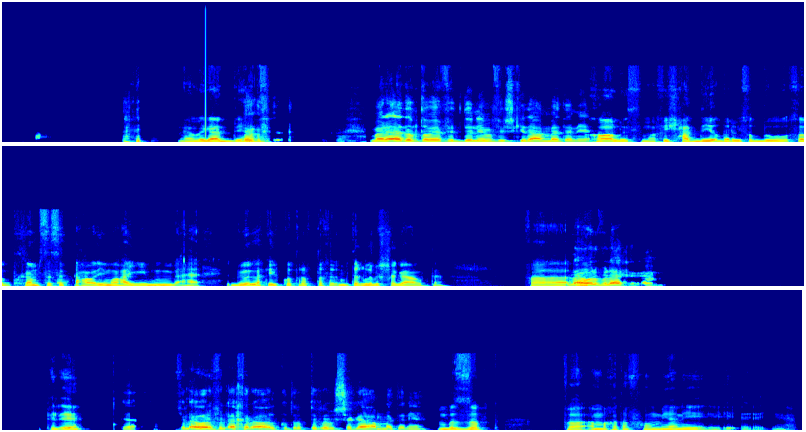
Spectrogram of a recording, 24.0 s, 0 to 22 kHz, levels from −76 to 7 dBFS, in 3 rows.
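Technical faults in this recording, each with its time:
0:02.03: click −3 dBFS

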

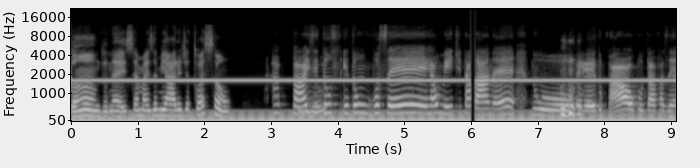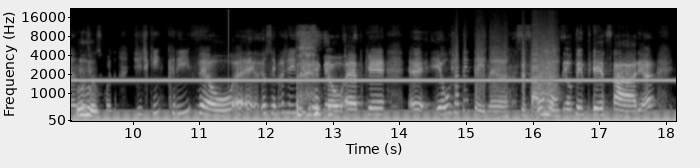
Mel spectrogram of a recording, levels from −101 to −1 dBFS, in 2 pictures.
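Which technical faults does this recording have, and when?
mains hum 60 Hz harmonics 6 −35 dBFS
whistle 1,600 Hz −34 dBFS
0:05.99–0:06.05: drop-out 63 ms
0:11.43: click −14 dBFS
0:14.76–0:16.42: clipping −26 dBFS

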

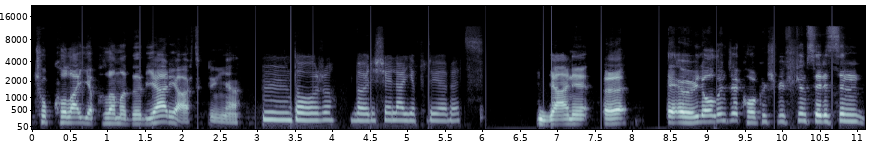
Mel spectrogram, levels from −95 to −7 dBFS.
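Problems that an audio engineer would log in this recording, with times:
scratch tick 78 rpm −24 dBFS
0:01.61: drop-out 2.2 ms
0:03.45: click −16 dBFS
0:06.93: click −11 dBFS

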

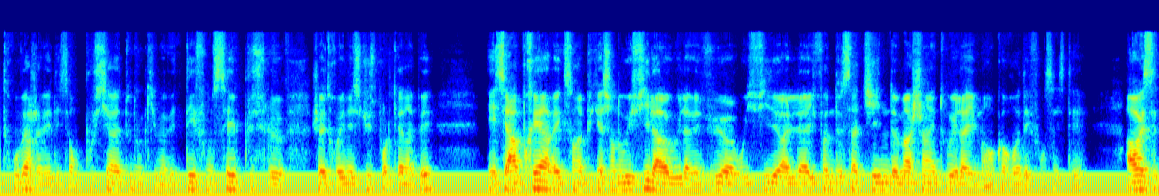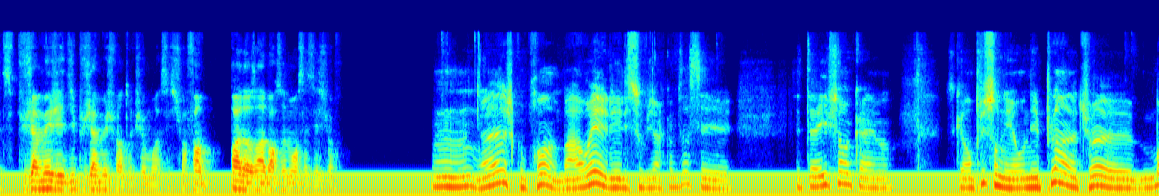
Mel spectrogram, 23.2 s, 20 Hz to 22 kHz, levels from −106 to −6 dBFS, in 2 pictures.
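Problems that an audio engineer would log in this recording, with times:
mains hum 50 Hz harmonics 7 −38 dBFS

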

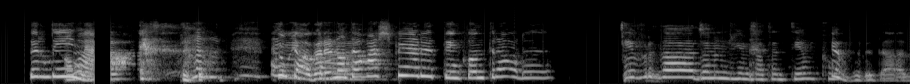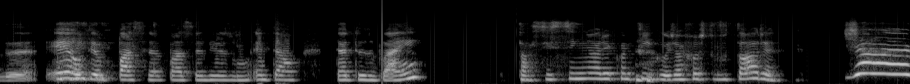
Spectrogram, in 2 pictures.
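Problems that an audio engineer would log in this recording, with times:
surface crackle 16 per second −30 dBFS
0:00.94–0:01.11: drop-out 168 ms
0:11.24–0:12.00: clipping −23 dBFS
0:12.92: click −7 dBFS
0:15.73: click −12 dBFS

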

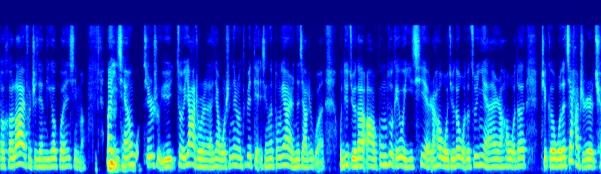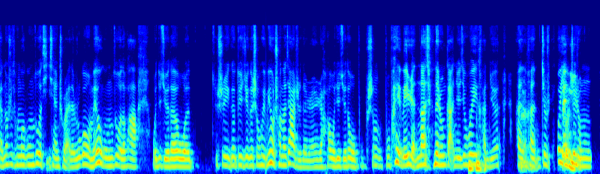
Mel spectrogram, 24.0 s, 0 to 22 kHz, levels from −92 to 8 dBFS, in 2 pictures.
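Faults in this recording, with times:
0:17.32–0:17.33: drop-out 14 ms

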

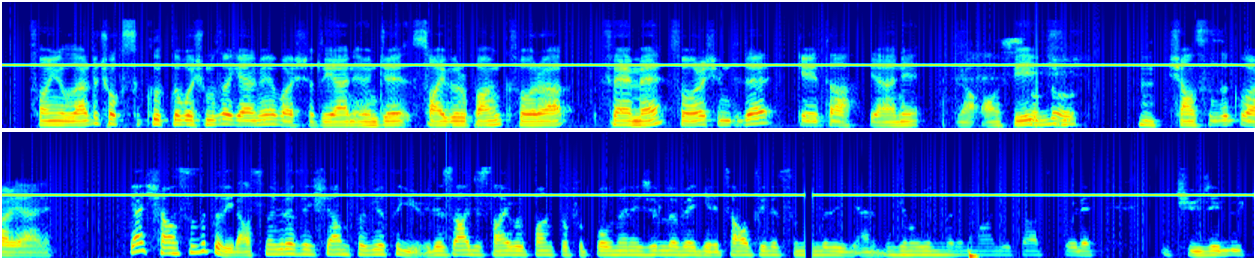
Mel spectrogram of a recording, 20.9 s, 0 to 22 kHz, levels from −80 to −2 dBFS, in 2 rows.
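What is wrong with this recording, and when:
surface crackle 97 per second −31 dBFS
whistle 2,800 Hz −32 dBFS
0:02.64–0:02.65: drop-out
0:08.63: click −13 dBFS
0:14.15: click −14 dBFS
0:17.14–0:17.20: drop-out 64 ms

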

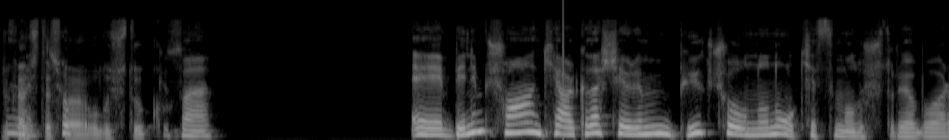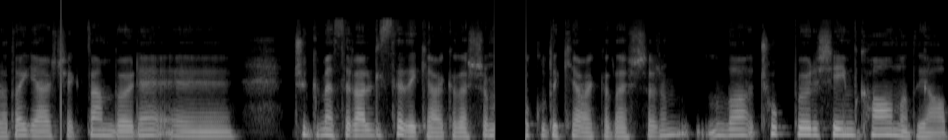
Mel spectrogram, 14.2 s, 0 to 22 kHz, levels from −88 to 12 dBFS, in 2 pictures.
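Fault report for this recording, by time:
0:04.22: click −13 dBFS
0:07.57: click −17 dBFS
0:10.82–0:11.06: drop-out 239 ms

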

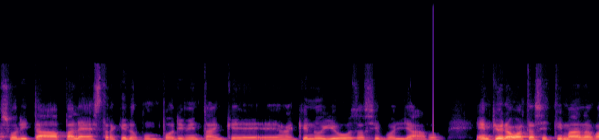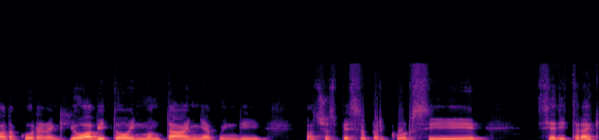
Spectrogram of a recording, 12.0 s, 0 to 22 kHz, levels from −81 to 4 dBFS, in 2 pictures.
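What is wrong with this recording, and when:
0:04.34: click −11 dBFS
0:09.61–0:10.04: clipping −19 dBFS

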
